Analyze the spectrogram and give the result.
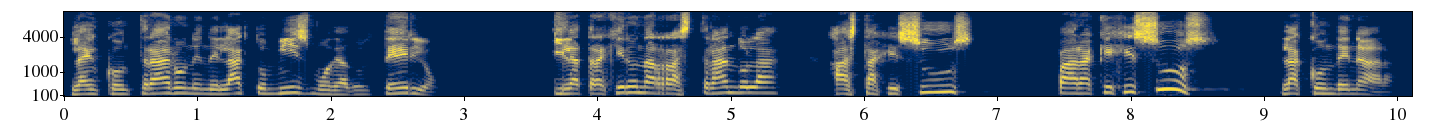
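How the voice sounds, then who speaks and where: A male pastor delivers a sermon at a very unhurried pace, breaking his thoughts into short phrases separated by long pauses. His voice climbs for emphasis and sinks low and quiet on solemn words. The sound is dry and close, with almost no room echo. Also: clean tone. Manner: slow, deliberate preaching with long pauses between short phrases; rises in pitch for emphasis, drops low and soft on solemn words. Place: church service streamed online.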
